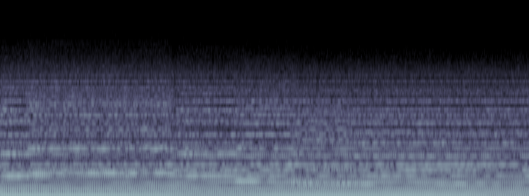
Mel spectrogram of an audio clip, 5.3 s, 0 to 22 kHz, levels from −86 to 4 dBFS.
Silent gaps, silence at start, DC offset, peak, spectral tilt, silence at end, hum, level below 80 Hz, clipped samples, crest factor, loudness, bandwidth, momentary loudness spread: none; 0 s; 0.1%; -16 dBFS; -8 dB/octave; 0 s; none; -32 dBFS; under 0.1%; 12 dB; -30 LUFS; 6.8 kHz; 2 LU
